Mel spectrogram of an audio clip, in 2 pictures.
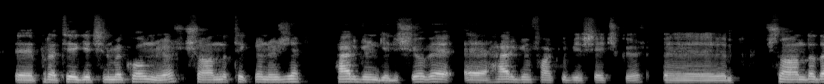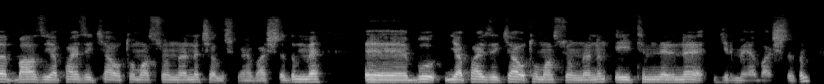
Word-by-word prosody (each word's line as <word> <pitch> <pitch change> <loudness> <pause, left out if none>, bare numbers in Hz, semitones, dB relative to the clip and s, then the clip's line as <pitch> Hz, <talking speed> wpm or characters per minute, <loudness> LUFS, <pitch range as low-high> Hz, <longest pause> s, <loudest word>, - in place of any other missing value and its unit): eee, 105 -1 +1
pratiğe 120 +1 +2
geçirmek 115 +2 0
olmuyor. 125 0 +1
Şu - - -2
anda 110 +2 +1
teknoloji 120 +1 -1 0.4
her 125 +1 +6
gün 115 -2 -1
gelişiyor 105 +5 -2
ve, 125 -1 +2
eee, 105 -2 +2
her 120 0 +3
gün 115 0 -4
farklı 110 -1 -6
bir 105 -1 -4
şey 100 +1 -3
çıkıyor. 100 +1 -7 0.2
Emm, 95 -1 -2 0.3
şu 125 - -2
anda 115 +1 +2
da 125 -1 +3
bazı 115 0 +2
yapay 120 +2 0
zekâ 110 +1 -3
otomasyonlarına 110 +1 -2
çalışmaya 95 -4 -6
başladım 100 +6 -1
ve, 125 0 +5 0.4
eee, 105 -2 +6
bu 120 +5 +4
yapay 120 +2 +3
zekâ 115 +2 +2
otomasyonlarının 115 0 -1
eğitimlerine 115 +1 +1
girmeye 95 -3 -7
başladım. 100 - -5
115 Hz, 135 wpm, -23 LUFS, 105-120 Hz, 0.4 s, her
